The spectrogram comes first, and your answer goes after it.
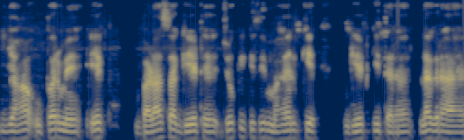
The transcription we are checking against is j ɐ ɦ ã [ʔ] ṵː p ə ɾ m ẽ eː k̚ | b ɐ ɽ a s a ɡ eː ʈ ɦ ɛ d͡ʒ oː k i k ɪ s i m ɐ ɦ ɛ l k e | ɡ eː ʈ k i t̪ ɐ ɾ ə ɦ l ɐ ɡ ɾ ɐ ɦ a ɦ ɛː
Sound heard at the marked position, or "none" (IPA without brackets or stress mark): ʔ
